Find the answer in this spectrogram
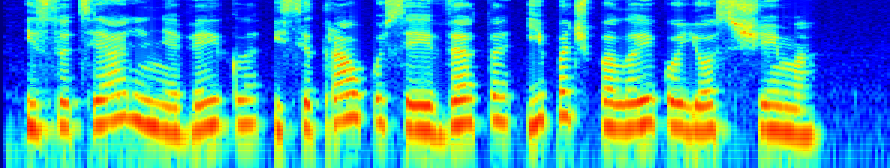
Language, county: Lithuanian, Vilnius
